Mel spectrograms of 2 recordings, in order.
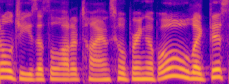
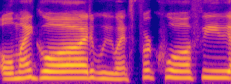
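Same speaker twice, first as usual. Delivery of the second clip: put-on New York accent; 3 semitones higher, 4 dB louder than usual.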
